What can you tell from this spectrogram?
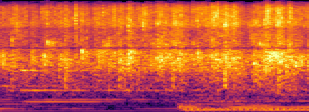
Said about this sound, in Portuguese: Aplauda Jesus por isso.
